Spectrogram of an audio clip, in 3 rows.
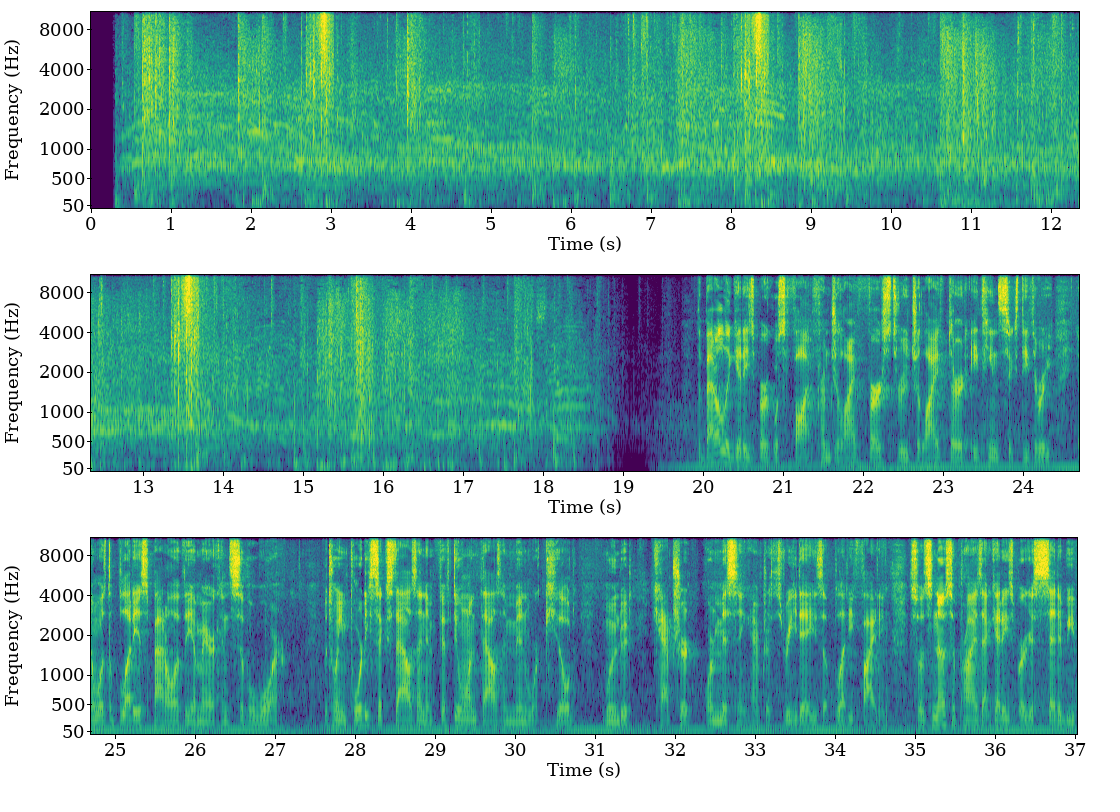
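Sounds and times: rifle fire: 0:00.4 - 0:04.8, 0:07.2 - 0:14.2, 0:15.1 - 0:18.0
sharp loud gunshots: 0:00.4 - 0:18.1
men yelling: 0:00.4 - 0:18.9.

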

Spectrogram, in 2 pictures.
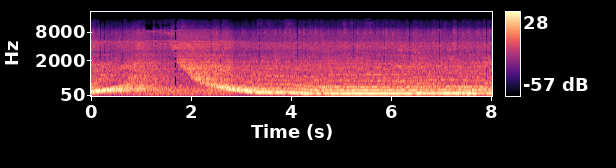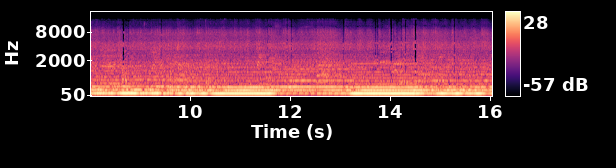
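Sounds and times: downward pitch sweep: 0:00.0 - 0:16.0
low electronic drone: 0:00.0 - 0:16.0.

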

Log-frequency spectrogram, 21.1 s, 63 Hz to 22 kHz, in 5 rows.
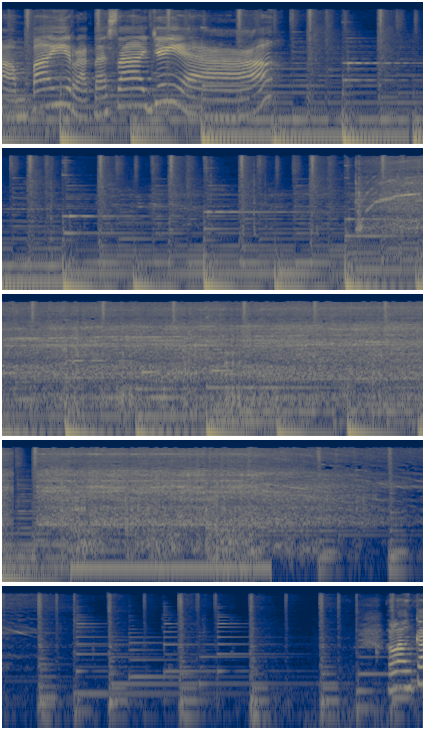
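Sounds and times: electric hand mixer whirring: 0:07.7 - 0:17.2.

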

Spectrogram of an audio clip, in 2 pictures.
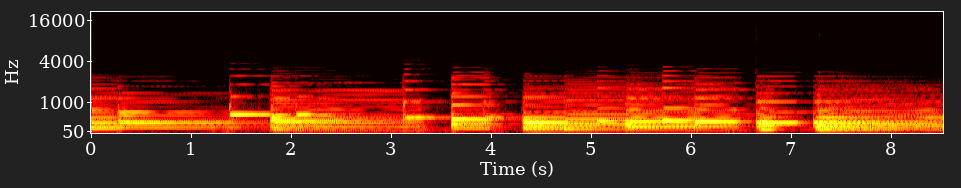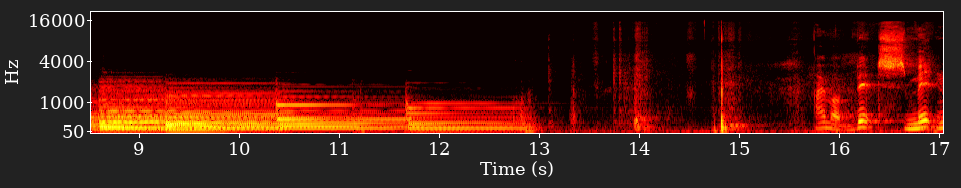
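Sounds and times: grand piano chords: 0:00.0 - 0:13.1.

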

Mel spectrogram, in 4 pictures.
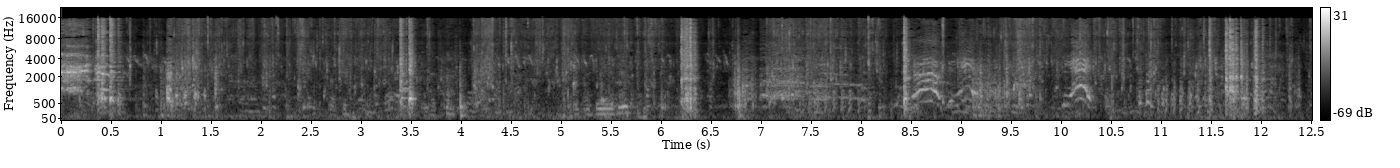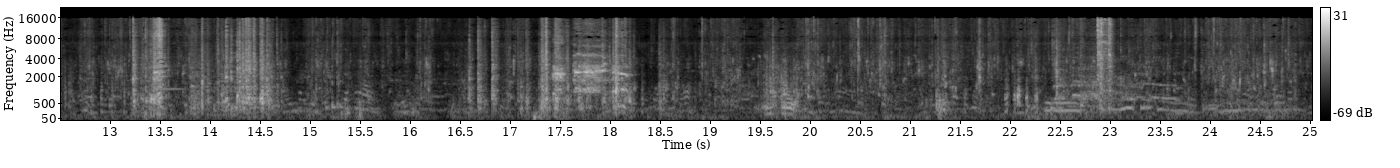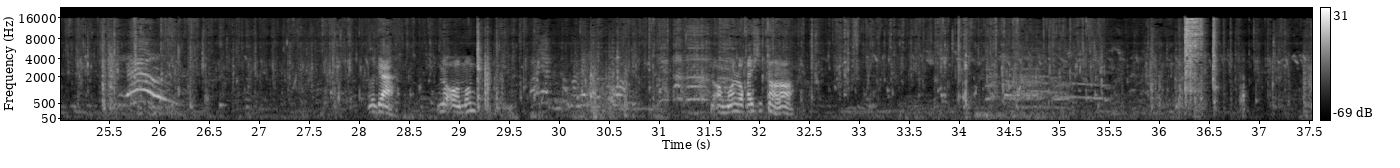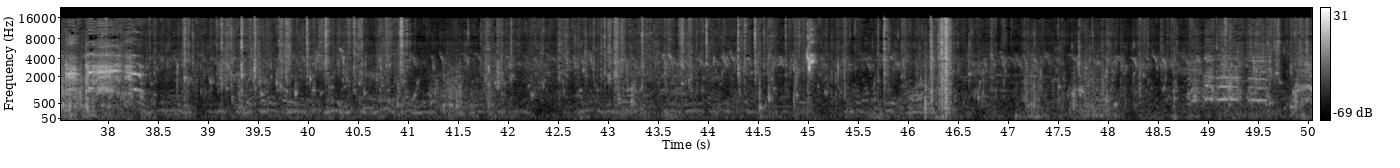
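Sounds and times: chickens clucking: 0:00.0 - 0:50.0
water pouring from hose into tub: 0:00.0 - 0:50.0.

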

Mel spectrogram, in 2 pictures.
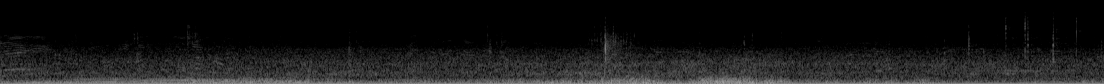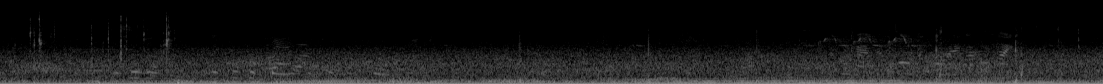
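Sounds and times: faint distant voices: 0:00.0 - 0:22.0.

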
